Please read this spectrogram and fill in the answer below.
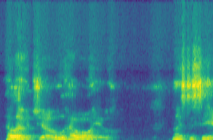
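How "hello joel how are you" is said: usual speaking voice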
